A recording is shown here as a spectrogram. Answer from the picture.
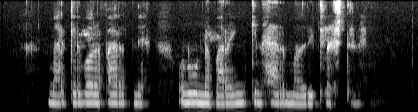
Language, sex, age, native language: Icelandic, female, 11, Icelandic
